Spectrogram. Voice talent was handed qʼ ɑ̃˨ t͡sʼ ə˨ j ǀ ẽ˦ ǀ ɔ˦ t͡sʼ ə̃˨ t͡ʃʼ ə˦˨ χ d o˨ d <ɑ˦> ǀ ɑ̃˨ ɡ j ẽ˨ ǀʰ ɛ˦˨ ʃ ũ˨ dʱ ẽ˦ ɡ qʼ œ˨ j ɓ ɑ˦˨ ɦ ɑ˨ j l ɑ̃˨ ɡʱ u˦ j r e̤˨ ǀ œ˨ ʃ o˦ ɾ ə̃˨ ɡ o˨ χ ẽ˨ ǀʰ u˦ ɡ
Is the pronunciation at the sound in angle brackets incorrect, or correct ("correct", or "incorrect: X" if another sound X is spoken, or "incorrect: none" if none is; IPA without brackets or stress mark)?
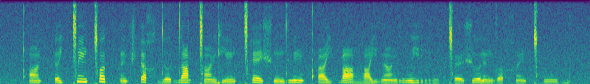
correct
